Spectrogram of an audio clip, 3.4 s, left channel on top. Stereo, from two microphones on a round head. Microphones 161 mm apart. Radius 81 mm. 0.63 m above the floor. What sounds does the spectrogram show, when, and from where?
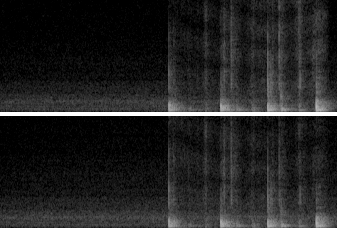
1.7 s running footsteps: 20° right (ahead or behind), 0.9 m; by 3.3 s 35° left (ahead or behind), 0.7 m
